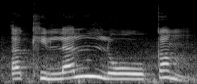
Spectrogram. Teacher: অনুস্বারের পর ল আছে তাই ল অর্ধেক উচ্চারণ করছি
